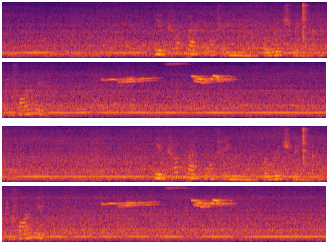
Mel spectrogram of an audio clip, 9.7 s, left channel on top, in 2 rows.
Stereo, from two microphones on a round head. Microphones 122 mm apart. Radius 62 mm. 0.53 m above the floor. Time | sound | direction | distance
2.3 | a woman speaking | 20° right (ahead or behind) | 1.2 m
4.5 | a finger snap | 25° left (ahead or behind) | 2.5 m
6.3 | a bird | 10° left (ahead or behind) | 3 m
